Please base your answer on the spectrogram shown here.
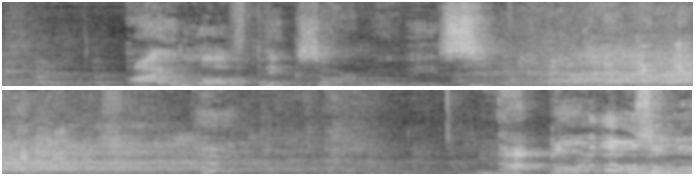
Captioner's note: audience laughing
